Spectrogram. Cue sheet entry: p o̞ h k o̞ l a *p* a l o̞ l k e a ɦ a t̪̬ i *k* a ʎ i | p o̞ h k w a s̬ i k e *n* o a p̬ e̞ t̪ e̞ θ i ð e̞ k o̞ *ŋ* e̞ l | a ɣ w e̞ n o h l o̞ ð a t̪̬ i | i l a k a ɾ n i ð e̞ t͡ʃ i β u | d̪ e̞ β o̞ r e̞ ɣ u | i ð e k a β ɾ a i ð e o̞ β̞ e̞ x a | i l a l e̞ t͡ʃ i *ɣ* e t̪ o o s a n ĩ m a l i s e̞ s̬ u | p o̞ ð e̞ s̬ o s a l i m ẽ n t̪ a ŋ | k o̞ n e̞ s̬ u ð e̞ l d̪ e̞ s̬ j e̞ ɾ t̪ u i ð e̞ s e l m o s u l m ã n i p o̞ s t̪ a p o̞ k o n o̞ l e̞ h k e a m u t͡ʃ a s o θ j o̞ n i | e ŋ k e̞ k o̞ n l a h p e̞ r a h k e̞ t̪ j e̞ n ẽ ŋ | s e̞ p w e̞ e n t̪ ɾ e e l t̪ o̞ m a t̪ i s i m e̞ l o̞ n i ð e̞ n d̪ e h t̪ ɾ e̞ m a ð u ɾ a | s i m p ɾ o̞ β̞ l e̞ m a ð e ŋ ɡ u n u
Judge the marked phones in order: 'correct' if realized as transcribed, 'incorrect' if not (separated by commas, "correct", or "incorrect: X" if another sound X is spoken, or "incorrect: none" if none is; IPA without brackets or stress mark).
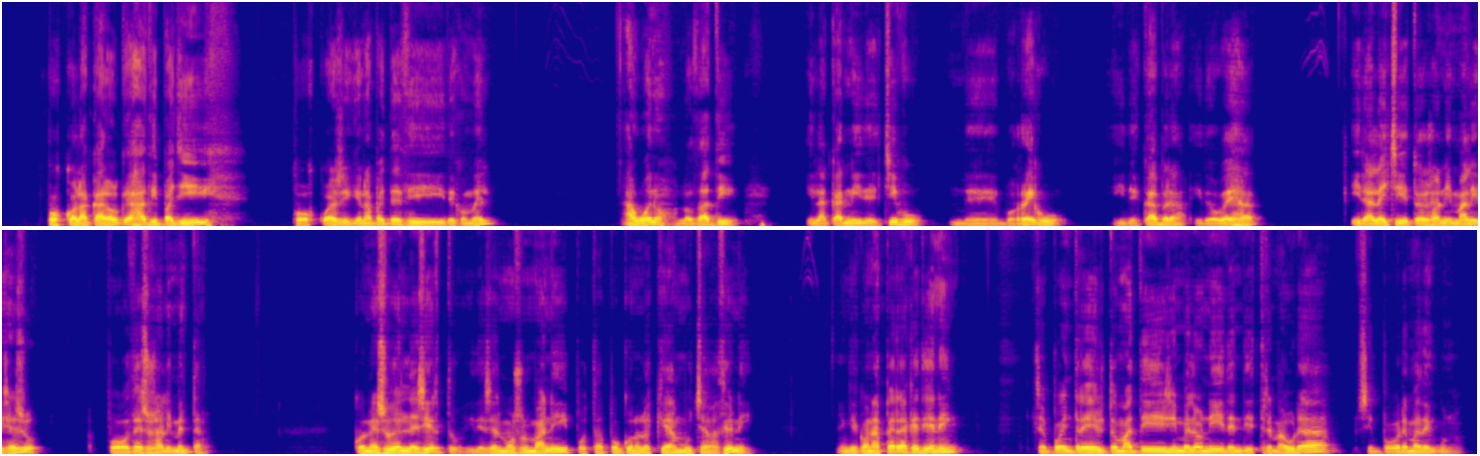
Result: incorrect: k, incorrect: p, correct, incorrect: m, incorrect: ð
